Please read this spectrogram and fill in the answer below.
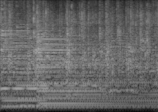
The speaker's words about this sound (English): Come on, clap your hands in this house if you believe it.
